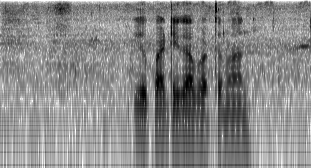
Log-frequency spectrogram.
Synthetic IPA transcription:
jopaʈikabʌrt̪ʌman

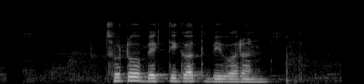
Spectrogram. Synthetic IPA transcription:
t͡sʰoʈobjʌk̚t̪iɡʌt̪bibʌɾʌn

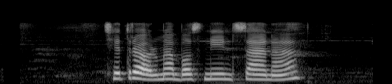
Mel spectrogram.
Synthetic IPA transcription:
t͡sʰet̪rʌɦʌɾumabʌsnensana

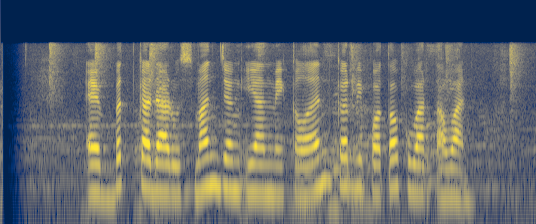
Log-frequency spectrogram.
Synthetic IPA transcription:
ʔɛbət̪̚kadaɾusmand͡ʒɨŋianmikələnkɨrdipɔt̪ɔkuwart̪awan

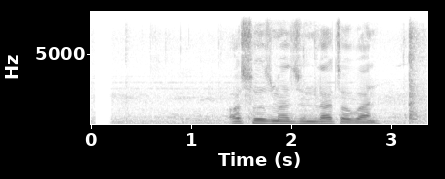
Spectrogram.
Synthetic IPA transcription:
ʌsod͡zmad͡zumlat͡sʌwban

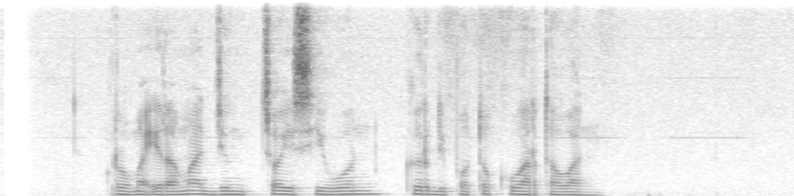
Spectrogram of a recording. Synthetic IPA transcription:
rɔmaʔiɾamad͡ʒɨŋt͡ʃɔjsiwɔnkɨrdipɔt̪ɔkuwart̪awan

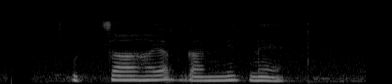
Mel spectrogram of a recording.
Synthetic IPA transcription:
ut̪saːɦɐjakɡanːit̪nɛː

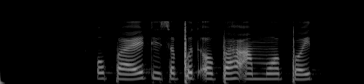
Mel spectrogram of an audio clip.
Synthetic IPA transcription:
ʔob̥a̤ed̪̥i̤səb̥ʊ̤t̪ob̥a̤ha̰mob̥ɔɪt̪̚

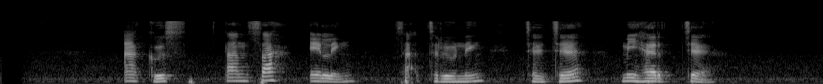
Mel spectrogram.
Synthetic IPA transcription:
ʔaɡ̥ʊ̤st̪ansah | elɪŋ | sa̰ʔd̥ʒ̥ɾonɪŋ | d̥ʒ̥a̤d̥ʒ̥a̤ | miɦɛr̥ʒ̥a

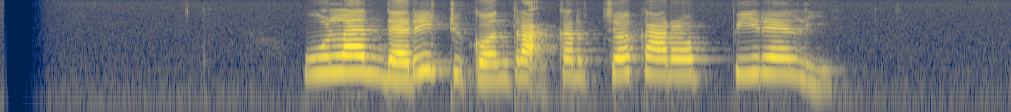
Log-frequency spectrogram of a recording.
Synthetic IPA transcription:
wuland̪aɾid̪̥i̤kɔnt̪ɾaʔkərd̥ʒ̥ɔ̤kaɾopiɾeli

